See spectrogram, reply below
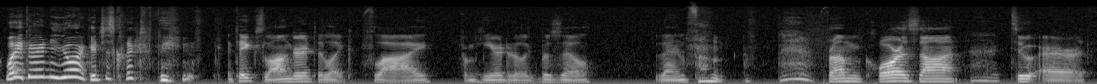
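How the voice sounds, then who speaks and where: Bright-voiced man in theatrical comic commentary. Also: medium pitch, very animated, slow. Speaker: YouTube host reading fan fiction. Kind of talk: comedic reading with casual commentary.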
